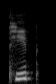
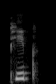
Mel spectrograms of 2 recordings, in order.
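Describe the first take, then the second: Both takes have the same delivery.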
